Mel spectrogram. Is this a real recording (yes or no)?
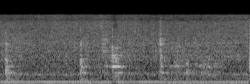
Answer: yes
